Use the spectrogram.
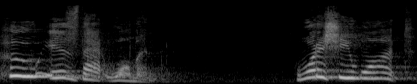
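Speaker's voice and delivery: high-pitched, fed-up demand; exasperated judge. Acted. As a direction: ask like a judge at the end of his patience. Exasperated judge after hours of yelling.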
